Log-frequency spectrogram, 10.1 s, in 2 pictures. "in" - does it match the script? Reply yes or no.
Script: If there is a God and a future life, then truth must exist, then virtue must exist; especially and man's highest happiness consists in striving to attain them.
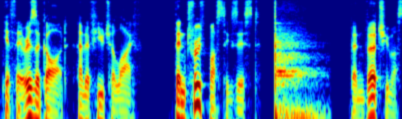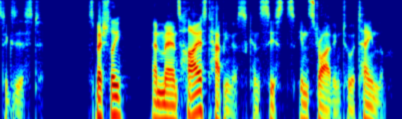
yes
